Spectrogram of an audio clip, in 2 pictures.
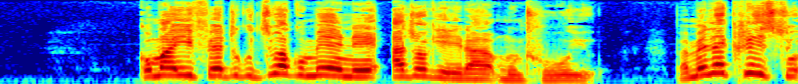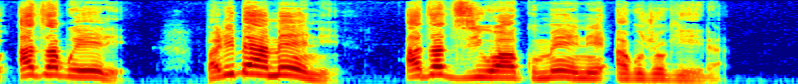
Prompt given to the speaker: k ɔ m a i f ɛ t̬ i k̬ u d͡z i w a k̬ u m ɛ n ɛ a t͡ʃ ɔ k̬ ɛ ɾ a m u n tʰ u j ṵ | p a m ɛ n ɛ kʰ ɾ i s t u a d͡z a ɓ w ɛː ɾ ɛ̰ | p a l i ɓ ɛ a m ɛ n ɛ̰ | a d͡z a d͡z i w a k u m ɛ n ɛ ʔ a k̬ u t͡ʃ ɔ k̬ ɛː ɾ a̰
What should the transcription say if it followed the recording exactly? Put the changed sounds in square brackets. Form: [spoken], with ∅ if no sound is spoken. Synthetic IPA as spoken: k ɔ m a i f ɛ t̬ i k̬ u d͡z i w a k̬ u m ɛ n ɛ a t͡ʃ ɔ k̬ ɛ ɾ a m u n tʰ [uː] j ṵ | p a m ɛ n ɛ kʰ ɾ i s t u a d͡z a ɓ w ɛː ɾ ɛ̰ | p a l i ɓ ɛ a m ɛ n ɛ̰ | a d͡z a d͡z i w a k u m ɛ n ɛ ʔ a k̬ u t͡ʃ ɔ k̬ ɛː ɾ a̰

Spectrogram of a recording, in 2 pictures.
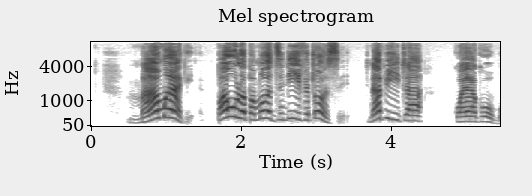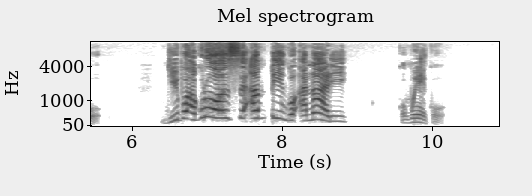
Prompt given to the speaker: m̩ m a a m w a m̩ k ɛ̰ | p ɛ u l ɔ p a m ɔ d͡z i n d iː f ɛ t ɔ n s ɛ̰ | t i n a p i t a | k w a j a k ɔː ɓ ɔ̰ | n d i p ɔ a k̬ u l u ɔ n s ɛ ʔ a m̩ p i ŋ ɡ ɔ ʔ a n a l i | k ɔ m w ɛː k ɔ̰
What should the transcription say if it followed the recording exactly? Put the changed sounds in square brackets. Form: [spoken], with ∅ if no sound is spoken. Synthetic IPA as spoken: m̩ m a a m w a [∅] k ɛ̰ | p [a] u l ɔ p a m ɔ d͡z i n d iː f ɛ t ɔ n s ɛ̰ | t i n a p i t a | k w a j a k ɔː ɓ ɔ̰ | n d i p ɔ a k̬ u l u ɔ n s ɛ ʔ a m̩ p i ŋ ɡ ɔ ʔ a n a l i | k ɔ m w ɛː k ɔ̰

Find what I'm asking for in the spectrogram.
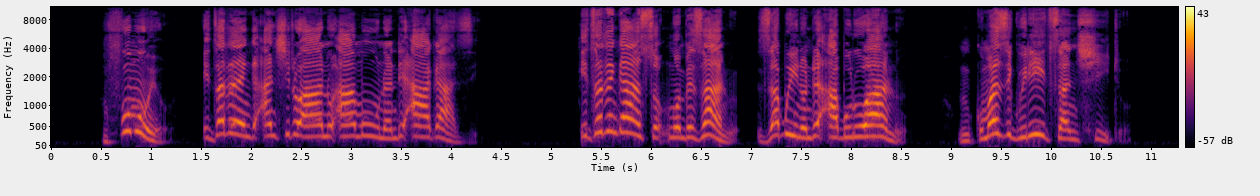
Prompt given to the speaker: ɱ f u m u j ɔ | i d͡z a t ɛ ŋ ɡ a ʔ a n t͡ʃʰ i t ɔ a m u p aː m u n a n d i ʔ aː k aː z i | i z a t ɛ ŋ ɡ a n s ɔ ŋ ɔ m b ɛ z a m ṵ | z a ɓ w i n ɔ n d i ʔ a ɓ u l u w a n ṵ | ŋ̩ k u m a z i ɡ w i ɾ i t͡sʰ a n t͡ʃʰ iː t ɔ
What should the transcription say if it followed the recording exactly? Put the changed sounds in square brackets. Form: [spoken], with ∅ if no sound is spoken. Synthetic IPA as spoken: ɱ f u m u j ɔ | i d͡z a t ɛ ŋ ɡ a ʔ a n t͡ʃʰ i t ɔ a [n] u [ʔ] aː m u n a n d i ʔ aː k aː z i | i [d͡z] a t ɛ ŋ ɡ a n s ɔ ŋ ɔ m b ɛ z a [n] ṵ | z a ɓ w i n ɔ n d i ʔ a ɓ u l u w a n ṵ | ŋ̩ k u m a z i ɡ w i ɾ i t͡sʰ a n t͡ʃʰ iː t ɔ

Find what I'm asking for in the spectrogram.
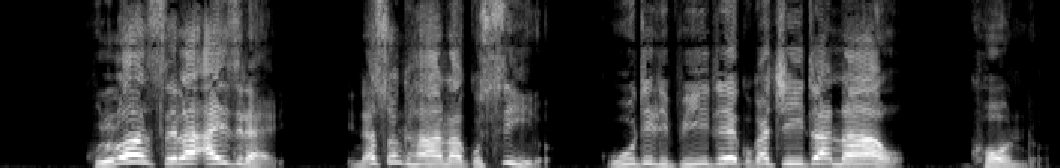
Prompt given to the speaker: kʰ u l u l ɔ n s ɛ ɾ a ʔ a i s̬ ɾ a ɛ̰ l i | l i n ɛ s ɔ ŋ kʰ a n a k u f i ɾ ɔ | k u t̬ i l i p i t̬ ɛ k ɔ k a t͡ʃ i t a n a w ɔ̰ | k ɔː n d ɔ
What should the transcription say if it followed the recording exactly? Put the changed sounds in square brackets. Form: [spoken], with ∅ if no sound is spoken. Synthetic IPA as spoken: kʰ u l u l ɔ n s ɛ [l] a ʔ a i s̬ ɾ a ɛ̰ l i | l i n [a] s ɔ ŋ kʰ a n a k u [s] i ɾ ɔ | k u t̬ i l i p i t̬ ɛ k [u] k a t͡ʃ i t a n a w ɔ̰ | [kʰ] ɔː n d ɔ

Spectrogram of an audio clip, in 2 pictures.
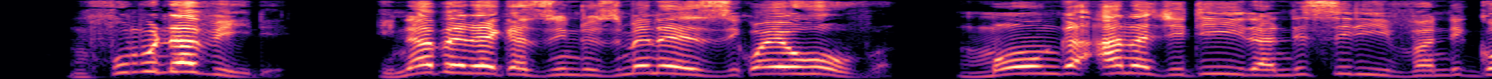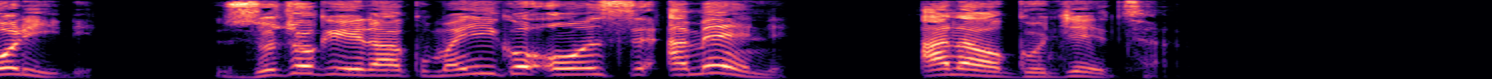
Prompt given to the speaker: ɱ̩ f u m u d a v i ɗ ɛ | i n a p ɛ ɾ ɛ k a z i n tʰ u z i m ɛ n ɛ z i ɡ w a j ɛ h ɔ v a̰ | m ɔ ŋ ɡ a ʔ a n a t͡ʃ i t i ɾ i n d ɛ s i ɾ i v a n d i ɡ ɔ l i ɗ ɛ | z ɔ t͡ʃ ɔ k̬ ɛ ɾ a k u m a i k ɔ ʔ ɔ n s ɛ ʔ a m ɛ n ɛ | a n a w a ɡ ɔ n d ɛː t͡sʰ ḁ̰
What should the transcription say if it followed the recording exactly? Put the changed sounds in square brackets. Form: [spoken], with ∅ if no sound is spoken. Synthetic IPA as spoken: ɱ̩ f u m u d a v i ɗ ɛ | i n a p ɛ ɾ ɛ k a z i n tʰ u z i m ɛ n ɛ z i [k] w a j ɛ h ɔ v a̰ | m ɔ ŋ ɡ a ʔ a n a t͡ʃ i t i ɾ [a] n d [i] s i ɾ i v a n d i ɡ ɔ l i ɗ ɛ | z ɔ t͡ʃ ɔ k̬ ɛ ɾ a k u m a i k ɔ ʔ ɔ n s ɛ ʔ a m ɛ n ɛ | a n a w a ɡ ɔ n [d͡ʒ] ɛː t͡sʰ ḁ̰

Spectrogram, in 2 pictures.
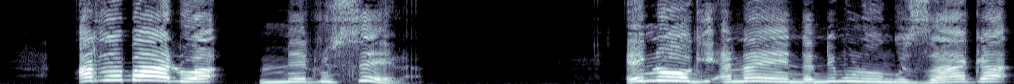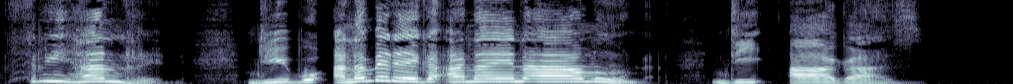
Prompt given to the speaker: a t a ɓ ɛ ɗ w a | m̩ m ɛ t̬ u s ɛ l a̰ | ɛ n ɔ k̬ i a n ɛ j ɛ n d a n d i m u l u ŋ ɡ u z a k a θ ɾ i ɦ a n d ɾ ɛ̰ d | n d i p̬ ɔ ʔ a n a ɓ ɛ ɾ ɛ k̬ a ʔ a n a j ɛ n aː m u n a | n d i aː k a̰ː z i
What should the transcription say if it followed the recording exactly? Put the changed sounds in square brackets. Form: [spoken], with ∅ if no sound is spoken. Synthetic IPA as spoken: a t a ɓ [a] ɗ w a | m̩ m ɛ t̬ u s ɛ l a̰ | ɛ n ɔ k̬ i a n [a] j ɛ n d a n d i m u l u ŋ ɡ u z a k a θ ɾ i ɦ a n d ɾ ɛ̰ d | n d i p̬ ɔ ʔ a n a ɓ ɛ ɾ ɛ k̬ a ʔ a n a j ɛ n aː m u n a | n d i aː k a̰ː z i

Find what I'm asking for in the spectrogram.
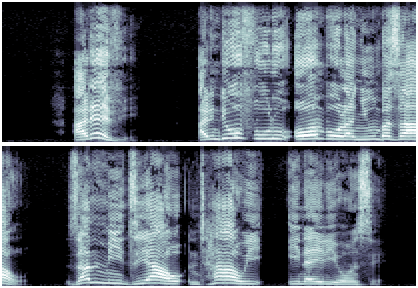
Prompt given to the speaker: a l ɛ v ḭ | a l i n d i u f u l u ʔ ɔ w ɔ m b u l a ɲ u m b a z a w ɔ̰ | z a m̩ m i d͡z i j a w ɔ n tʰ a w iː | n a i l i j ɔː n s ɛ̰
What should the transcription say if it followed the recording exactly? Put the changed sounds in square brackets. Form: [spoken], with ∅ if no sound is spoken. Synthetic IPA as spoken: a l ɛ v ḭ | a l i n d i u f u l u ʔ ɔ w ɔ m b [ɔ] l a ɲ u m b a z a w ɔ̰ | z a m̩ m i d͡z i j a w ɔ n tʰ a w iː | n a i l i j ɔː n s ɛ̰

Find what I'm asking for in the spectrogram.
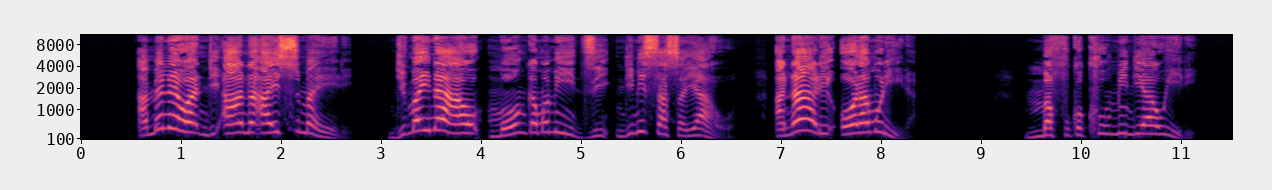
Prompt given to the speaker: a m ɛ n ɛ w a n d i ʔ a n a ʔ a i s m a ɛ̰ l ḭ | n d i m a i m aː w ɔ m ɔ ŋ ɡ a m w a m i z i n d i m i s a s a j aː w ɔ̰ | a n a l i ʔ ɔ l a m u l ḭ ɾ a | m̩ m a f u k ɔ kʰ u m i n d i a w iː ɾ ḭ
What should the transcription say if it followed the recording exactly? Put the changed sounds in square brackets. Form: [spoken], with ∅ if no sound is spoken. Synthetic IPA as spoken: a m ɛ n ɛ w a n d i ʔ a n a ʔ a i s m a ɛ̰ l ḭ | n d i m a i [n] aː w ɔ m ɔ ŋ ɡ a m w a m i [d͡z] i n d i m i s a s a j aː w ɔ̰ | a n a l i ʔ ɔ l a m u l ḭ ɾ a | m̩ m a f u k ɔ kʰ u m i n d i a w iː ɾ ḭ

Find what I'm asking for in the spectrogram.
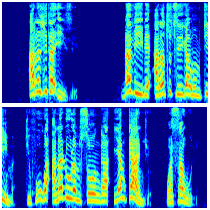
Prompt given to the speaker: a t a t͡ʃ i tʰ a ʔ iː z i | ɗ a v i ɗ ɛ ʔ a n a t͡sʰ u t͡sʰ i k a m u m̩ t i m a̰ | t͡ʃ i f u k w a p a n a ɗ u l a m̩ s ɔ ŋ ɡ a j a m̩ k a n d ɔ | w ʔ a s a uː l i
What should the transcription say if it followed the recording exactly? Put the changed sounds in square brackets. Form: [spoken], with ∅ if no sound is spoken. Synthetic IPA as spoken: a t a t͡ʃ i [t] a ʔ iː z i | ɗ a v i ɗ ɛ ʔ a n a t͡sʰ u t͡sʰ i k a m u m̩ t i m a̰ | t͡ʃ i f u k w a [ʔ] a n a ɗ u l a m̩ s ɔ ŋ ɡ a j a m̩ k a n [d͡ʒ] ɔ | w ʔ a s a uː l i

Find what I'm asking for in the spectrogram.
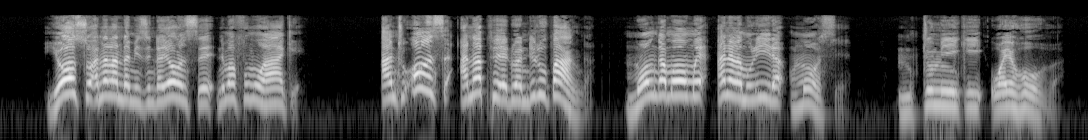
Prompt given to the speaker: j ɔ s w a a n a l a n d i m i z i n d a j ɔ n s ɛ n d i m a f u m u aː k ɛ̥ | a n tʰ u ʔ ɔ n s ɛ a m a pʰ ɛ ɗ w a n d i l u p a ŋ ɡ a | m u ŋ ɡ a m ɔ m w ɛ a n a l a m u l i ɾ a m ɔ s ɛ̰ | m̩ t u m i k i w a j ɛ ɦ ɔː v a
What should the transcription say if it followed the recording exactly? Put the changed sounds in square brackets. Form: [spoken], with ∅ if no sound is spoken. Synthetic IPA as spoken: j ɔ s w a a n a l a n d [a] m i z i n d a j ɔ n s ɛ n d i m a f u m u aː k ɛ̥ | a n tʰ u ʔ ɔ n s ɛ a [n] a pʰ ɛ ɗ w a n d i l u p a ŋ ɡ a | m [ɔ] ŋ ɡ a m ɔ m w ɛ a n a l a m u l i ɾ a m ɔ s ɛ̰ | m̩ t u m i k i w a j ɛ ɦ ɔː v a

